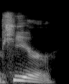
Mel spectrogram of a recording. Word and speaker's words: Pierre: if it is French you pronounce as if you are English mispronouncing a French word what's the capital they call it peer here it's it's Pierre it's p-i-e-r-r-e it's literally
